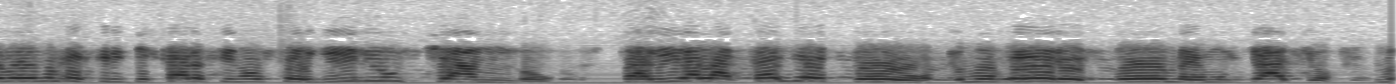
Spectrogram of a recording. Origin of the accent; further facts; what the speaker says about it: Venezuela; si es que todos somos venezolanos?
